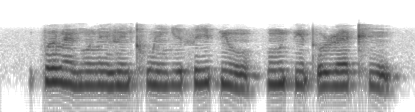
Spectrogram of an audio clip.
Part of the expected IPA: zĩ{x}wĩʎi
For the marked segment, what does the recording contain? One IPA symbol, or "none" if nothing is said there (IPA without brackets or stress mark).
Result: kʰ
